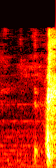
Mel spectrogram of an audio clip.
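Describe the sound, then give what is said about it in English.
A single sharp, loud sneeze bursts out near the end, after a brief quiet lead-in with a faint intake of breath just before it. “Bless you.”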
